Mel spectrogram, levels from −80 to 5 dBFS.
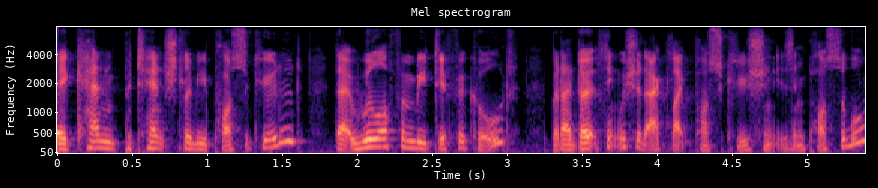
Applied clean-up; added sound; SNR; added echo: none; none; none; none.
